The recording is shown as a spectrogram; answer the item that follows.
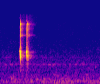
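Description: Two quick computer mouse clicks, a fraction of a second apart, over faint room tone.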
